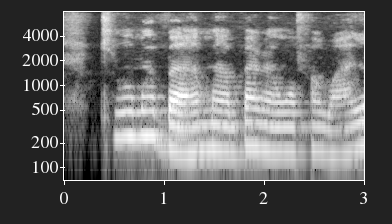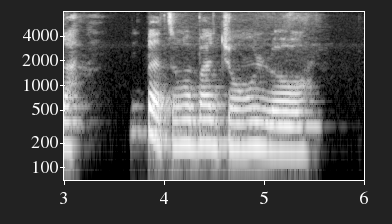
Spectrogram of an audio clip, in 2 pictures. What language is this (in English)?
Yoruba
